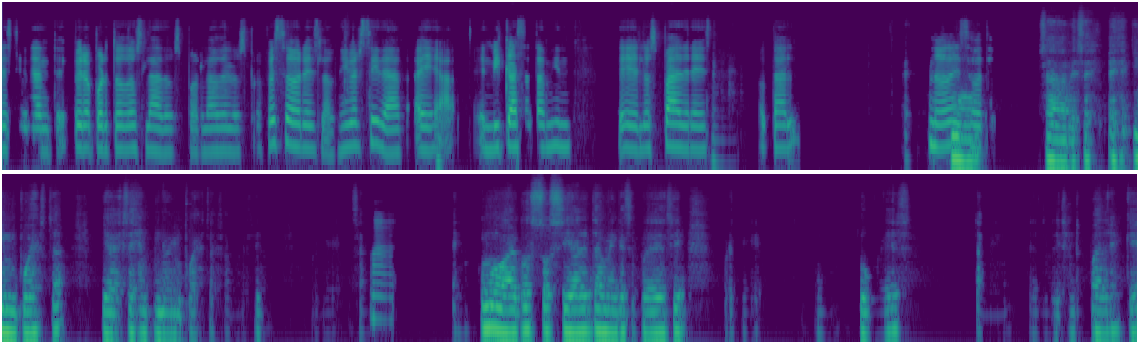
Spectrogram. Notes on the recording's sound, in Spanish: perdón por la falla del audio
